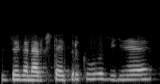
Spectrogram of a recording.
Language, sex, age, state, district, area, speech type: Bodo, female, 30-45, Assam, Kokrajhar, rural, conversation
